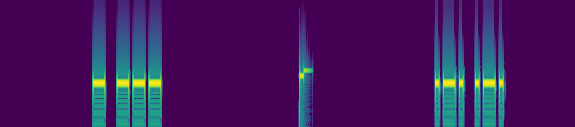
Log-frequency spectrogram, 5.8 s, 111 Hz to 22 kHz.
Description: Morse code, heard as a keyed tone, about 27 wpm, 700 Hz. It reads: TO RR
